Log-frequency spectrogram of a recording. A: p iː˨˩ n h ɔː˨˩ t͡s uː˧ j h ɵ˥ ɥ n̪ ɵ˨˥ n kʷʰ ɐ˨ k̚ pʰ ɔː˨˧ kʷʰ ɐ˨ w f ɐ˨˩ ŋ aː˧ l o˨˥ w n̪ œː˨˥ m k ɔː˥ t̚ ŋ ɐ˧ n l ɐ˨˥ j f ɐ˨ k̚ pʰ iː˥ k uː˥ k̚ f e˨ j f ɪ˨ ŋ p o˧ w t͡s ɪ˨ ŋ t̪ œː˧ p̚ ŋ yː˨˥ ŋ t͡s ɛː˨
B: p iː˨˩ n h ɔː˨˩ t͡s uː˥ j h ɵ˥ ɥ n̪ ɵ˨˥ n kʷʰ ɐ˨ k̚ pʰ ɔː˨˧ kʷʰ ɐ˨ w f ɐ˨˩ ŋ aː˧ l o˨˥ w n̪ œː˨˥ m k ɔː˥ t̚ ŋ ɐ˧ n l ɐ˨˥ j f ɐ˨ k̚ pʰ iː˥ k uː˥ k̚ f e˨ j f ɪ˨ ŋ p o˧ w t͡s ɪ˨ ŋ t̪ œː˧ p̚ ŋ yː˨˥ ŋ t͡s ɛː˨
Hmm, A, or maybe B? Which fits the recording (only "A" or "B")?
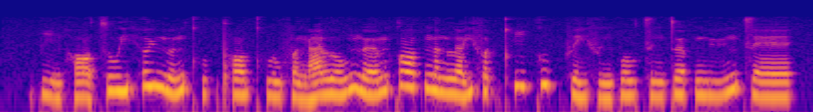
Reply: A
